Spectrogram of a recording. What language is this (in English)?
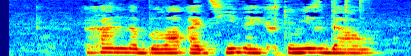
Belarusian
